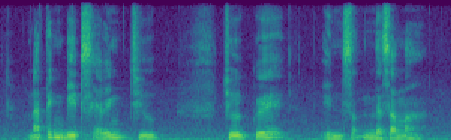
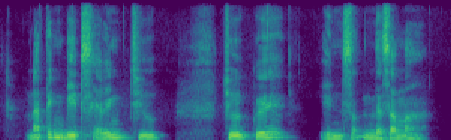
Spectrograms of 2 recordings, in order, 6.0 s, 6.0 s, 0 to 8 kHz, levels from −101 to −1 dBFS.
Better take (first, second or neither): first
